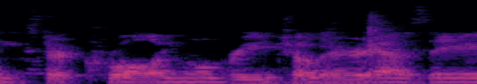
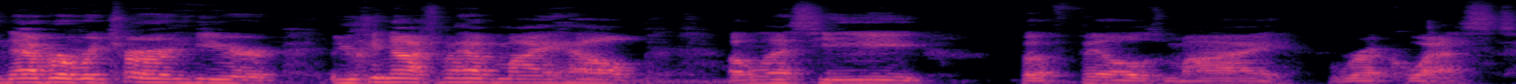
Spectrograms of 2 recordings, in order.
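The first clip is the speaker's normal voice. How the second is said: high screeching shriek; 7 semitones higher, 12 dB louder than usual. A narrator voices a woman's parting words as the players leave, screeching. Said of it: "She screeches as you leave".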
